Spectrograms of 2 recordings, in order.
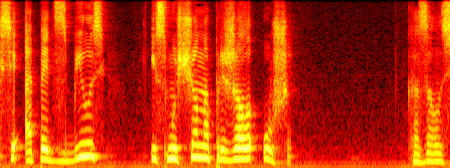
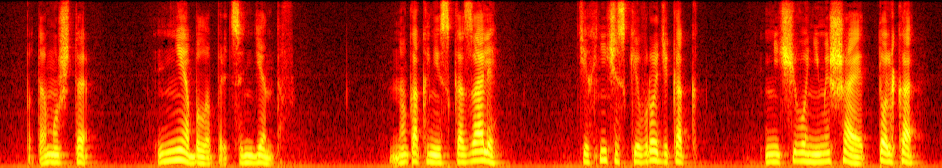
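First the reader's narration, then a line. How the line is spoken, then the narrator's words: Quiet speech. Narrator (Russian): тихо проговорила Пони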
